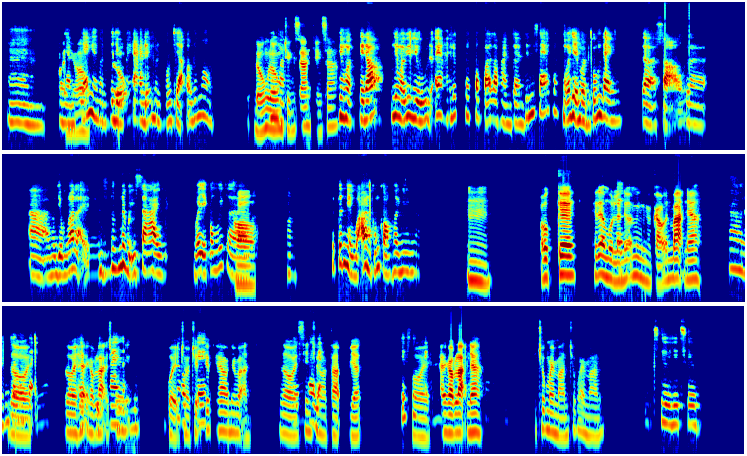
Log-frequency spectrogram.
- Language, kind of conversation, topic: Vietnamese, unstructured, Công nghệ đã thay đổi cách bạn học như thế nào?
- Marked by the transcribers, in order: static; distorted speech; other background noise; tapping; laughing while speaking: "vậy"; chuckle; in English: "Too, you too"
